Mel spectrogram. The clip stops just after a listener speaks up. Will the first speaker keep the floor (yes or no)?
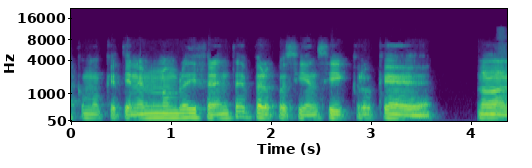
yes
